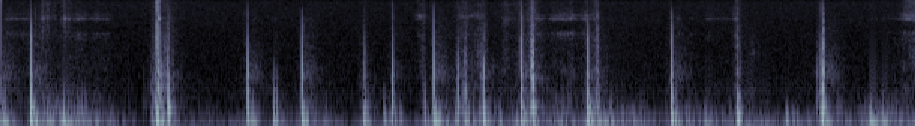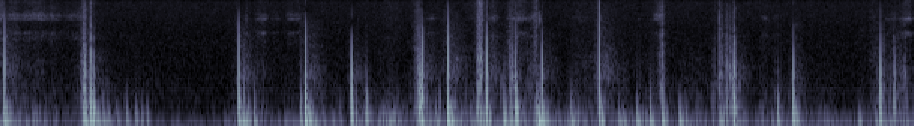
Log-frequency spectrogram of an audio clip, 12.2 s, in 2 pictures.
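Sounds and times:
microphones used like pencils tapping a surface: 0.0s - 7.0s, 7.6s - 12.1s
scratchy rubbing: 2.6s - 6.8s, 7.7s - 12.1s.

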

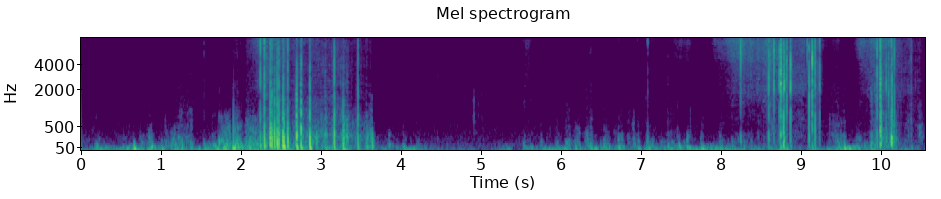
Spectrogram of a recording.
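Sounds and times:
soft low rubbing and bumps: 0.0s - 4.2s, 5.4s - 10.5s
sprouted coconut crackling scratches and tearing: 1.1s - 3.7s, 6.0s - 10.5s.

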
